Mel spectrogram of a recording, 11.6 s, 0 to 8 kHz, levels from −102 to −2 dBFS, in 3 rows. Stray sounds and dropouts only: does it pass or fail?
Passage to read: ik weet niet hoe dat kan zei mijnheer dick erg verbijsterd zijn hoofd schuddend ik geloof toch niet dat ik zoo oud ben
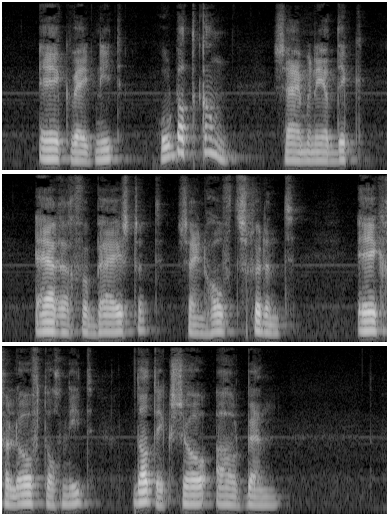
pass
